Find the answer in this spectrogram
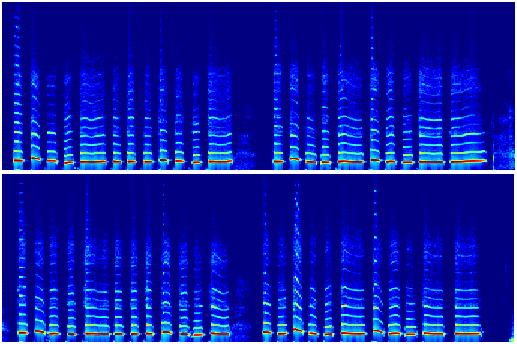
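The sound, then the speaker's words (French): A nose flute plays a simple tune in four phrases of short, clear whistle-like notes with brief pauses between them, loud and alone with no talking. “Voilà la fameuse flûte année. nez.”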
